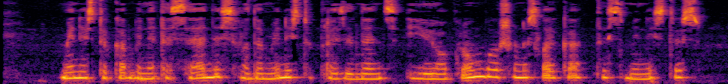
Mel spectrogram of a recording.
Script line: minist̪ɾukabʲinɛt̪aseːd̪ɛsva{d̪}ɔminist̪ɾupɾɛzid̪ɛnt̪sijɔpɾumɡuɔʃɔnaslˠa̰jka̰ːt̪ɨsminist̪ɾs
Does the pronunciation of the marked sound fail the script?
no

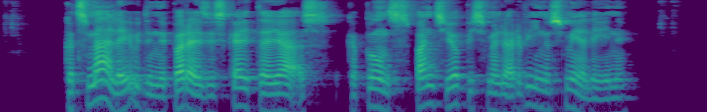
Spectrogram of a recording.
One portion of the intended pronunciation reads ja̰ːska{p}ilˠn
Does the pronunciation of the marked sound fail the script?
no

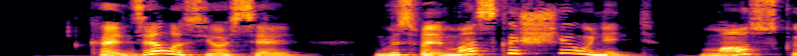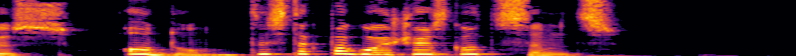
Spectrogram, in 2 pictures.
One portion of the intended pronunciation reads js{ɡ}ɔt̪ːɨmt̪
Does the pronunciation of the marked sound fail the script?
no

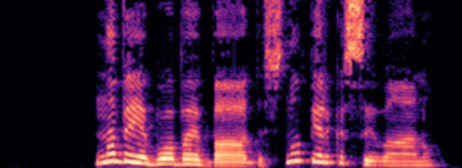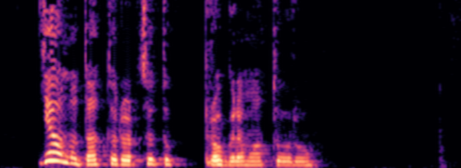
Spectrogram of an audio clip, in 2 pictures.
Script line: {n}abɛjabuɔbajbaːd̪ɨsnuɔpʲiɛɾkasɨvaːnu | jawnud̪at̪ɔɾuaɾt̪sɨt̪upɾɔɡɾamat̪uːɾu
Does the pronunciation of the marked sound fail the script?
no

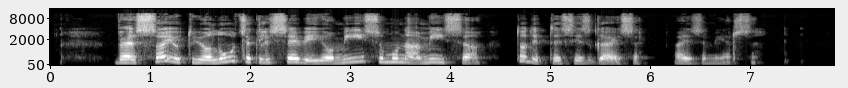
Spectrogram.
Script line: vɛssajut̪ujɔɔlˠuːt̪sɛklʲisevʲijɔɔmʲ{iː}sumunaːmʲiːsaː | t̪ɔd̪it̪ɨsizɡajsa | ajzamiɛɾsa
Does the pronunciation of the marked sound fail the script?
no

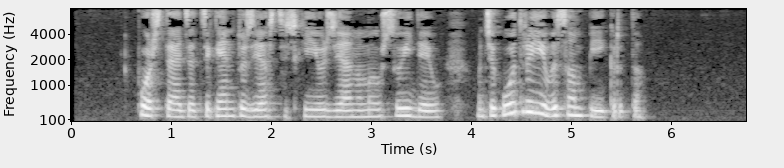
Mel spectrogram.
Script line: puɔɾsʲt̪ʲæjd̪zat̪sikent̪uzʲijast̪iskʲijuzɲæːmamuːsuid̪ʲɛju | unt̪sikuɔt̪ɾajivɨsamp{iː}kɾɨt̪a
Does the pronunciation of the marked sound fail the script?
no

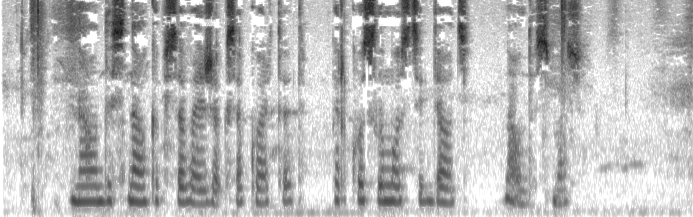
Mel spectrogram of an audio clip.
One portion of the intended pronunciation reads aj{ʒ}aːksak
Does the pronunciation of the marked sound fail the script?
no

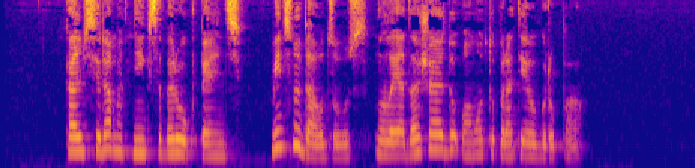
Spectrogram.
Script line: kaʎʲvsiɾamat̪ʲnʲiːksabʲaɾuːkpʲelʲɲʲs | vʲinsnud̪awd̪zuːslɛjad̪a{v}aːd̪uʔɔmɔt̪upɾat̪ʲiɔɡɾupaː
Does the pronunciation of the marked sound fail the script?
yes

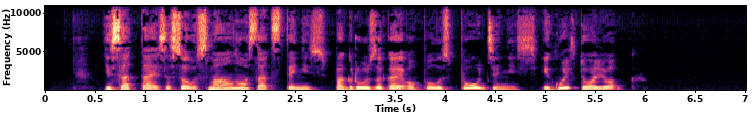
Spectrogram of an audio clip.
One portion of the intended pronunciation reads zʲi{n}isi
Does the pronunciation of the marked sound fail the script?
yes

